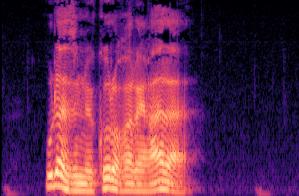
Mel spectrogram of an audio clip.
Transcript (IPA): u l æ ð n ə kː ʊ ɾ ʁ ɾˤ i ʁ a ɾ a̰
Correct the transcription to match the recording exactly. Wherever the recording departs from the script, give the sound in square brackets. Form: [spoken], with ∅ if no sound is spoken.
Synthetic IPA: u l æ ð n ə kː ʊ ɾ ʁ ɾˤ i ʁ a ɾ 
